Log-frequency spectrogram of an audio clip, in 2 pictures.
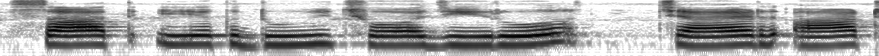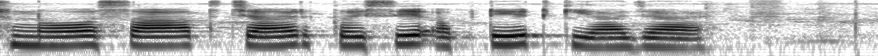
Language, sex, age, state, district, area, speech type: Hindi, female, 60+, Bihar, Madhepura, urban, read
